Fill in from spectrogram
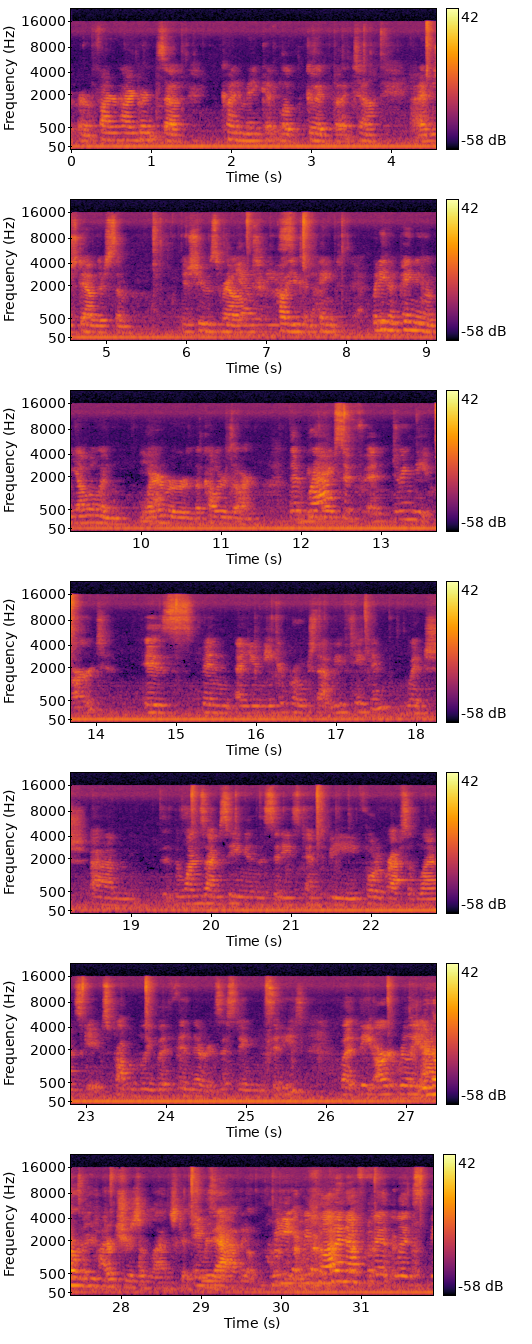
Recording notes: Audio recording of the August 12, 2019 Regular Meeting of Peace River's Town Council.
